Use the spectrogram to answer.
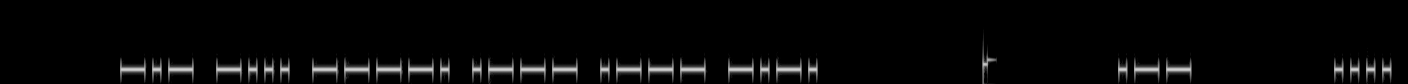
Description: Morse code, heard as a keyed tone, about 15 wpm, spaced as for 11 wpm, 700 Hz. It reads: KB9JJC WH
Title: USA Call Signs - 6x Character Spacing - 15wpm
